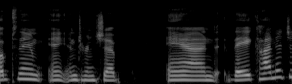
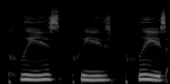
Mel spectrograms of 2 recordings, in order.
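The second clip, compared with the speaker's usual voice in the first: whisper; 4 dB quieter, much slower than usual. Retold or imitated. Pleading for the internship.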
